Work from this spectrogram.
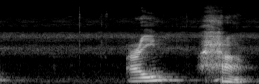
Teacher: بیچ حلق سے ہم عین ہا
